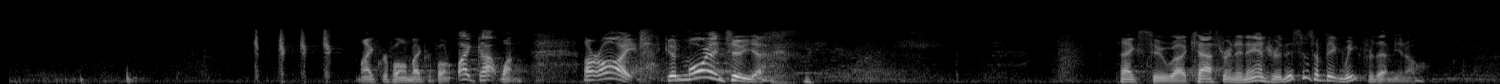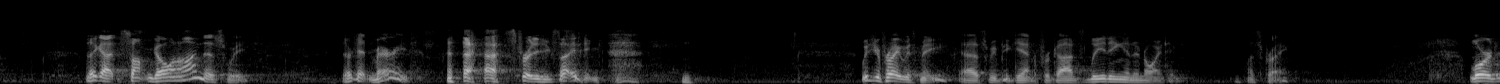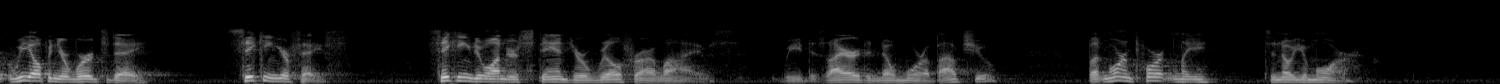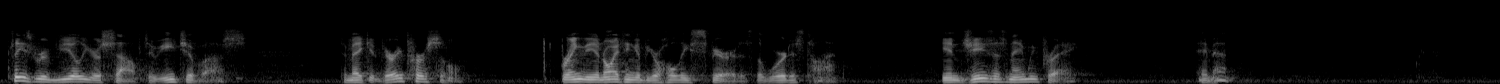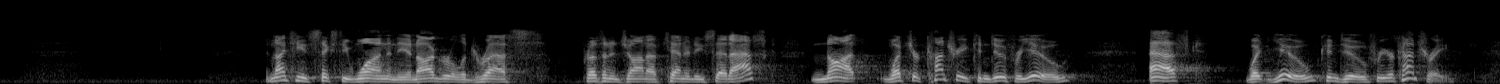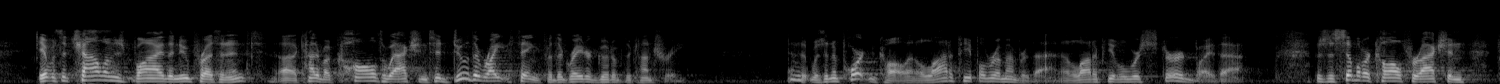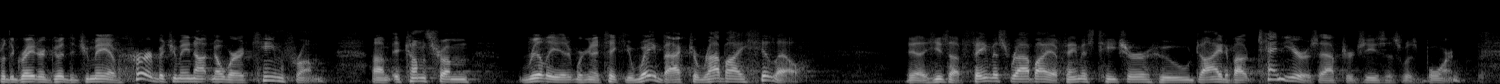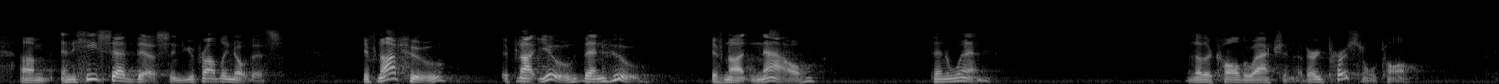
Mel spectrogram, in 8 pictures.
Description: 03-Sermon-Kings-3.mp3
